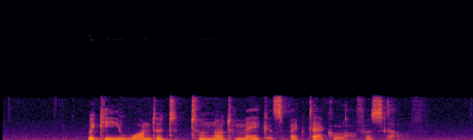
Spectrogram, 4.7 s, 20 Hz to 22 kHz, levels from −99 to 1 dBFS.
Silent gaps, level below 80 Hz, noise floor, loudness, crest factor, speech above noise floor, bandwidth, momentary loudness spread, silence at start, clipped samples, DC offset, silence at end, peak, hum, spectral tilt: none; -72 dBFS; -65 dBFS; -35 LUFS; 20 dB; 30 dB; 7.2 kHz; 12 LU; 0.9 s; under 0.1%; under 0.1%; 0.75 s; -16 dBFS; none; -5 dB/octave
